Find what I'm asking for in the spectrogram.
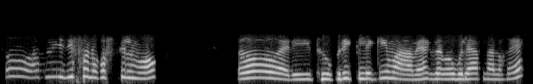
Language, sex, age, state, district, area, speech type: Assamese, female, 18-30, Assam, Nalbari, rural, conversation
